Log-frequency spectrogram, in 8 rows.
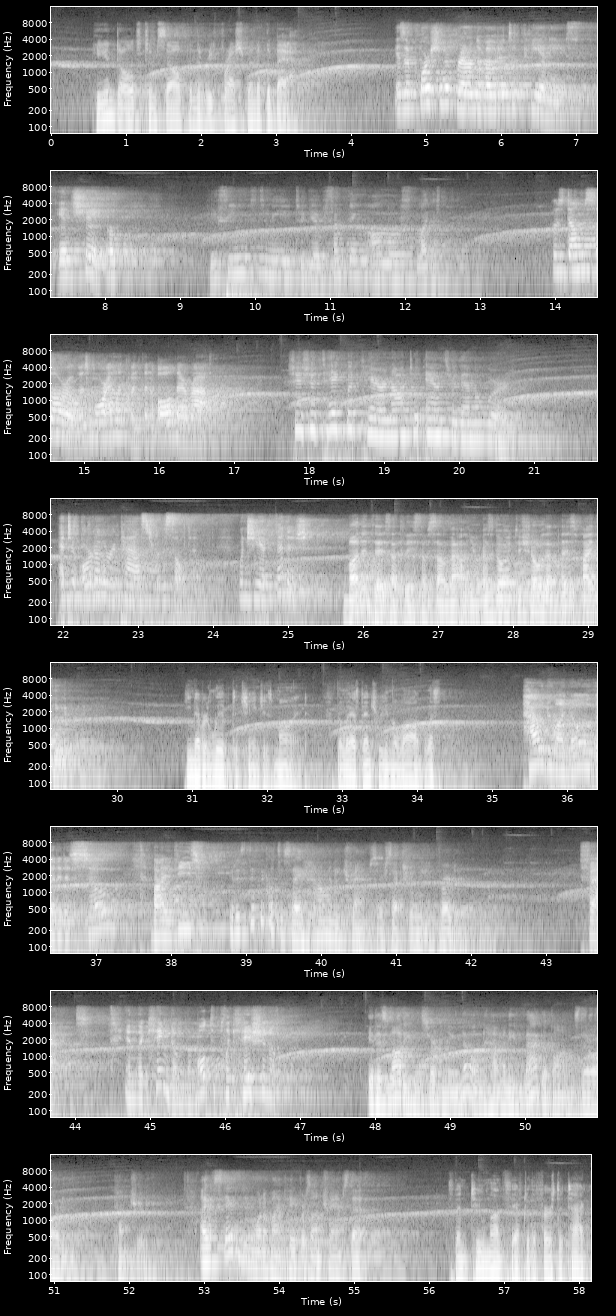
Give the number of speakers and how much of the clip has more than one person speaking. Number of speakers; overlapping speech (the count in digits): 10, no overlap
